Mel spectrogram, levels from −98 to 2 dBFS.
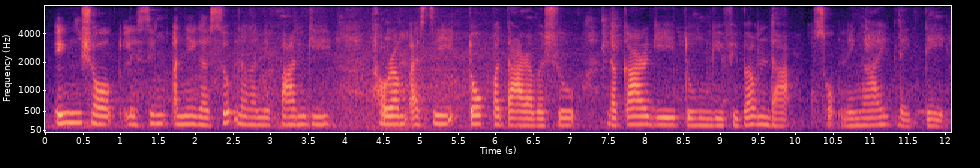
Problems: background sounds at intervals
